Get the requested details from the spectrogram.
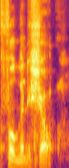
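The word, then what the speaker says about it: Fogo de Chão: And it's called Fogo de Chao. Okay. Or Fogo de Chao, the way Brazilians pronounce it.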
